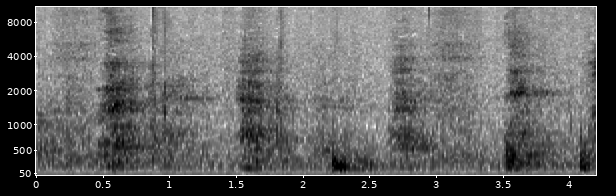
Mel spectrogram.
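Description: Heavy breathing from men working through kettlebell Turkish get-ups, with a breath about once a second and a short grunt about halfway through.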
